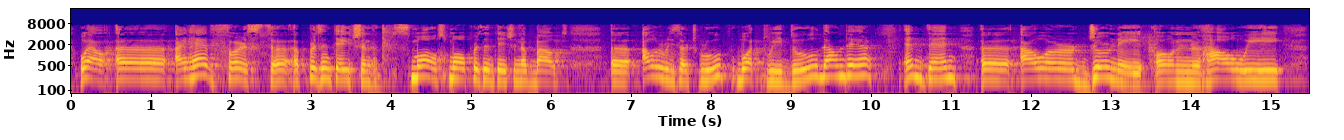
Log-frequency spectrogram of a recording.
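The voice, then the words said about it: Brazilian-accented English. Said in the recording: “my poor English and Brazilian accent”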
